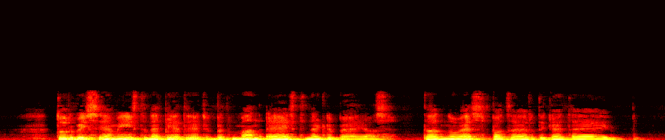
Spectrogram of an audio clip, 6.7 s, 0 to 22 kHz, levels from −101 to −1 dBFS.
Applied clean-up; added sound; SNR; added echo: none; none; none; reverberation time 0.4 s.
